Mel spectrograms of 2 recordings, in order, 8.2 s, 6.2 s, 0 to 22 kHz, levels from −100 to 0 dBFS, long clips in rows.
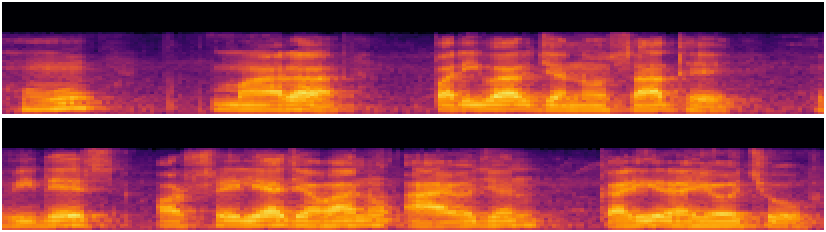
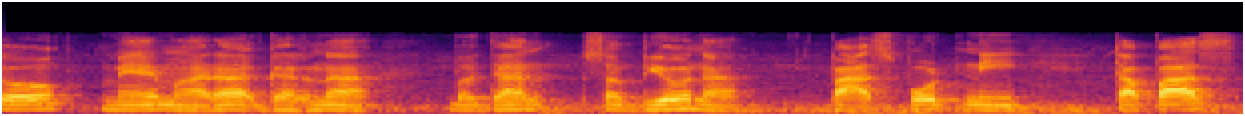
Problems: none marked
